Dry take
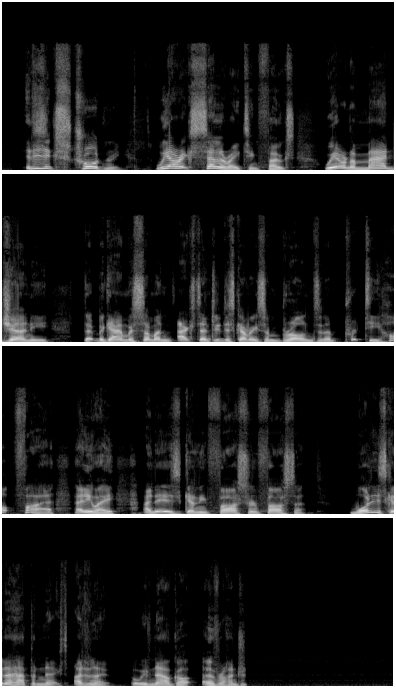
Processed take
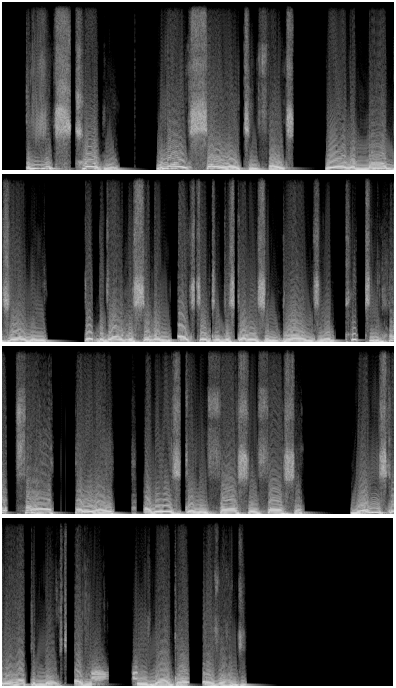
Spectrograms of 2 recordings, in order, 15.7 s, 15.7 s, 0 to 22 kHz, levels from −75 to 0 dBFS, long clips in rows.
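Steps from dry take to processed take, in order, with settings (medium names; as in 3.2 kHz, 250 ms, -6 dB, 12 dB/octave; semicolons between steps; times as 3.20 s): elliptic band-stop 950–4900 Hz; fuzz box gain 34 dB, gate -40 dBFS; bass shelf 370 Hz +3 dB; 12.65–13.11 s: ring modulator 1.4 kHz; hum notches 60/120/180/240/300 Hz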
